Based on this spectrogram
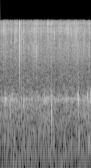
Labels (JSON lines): {"label": "ambient", "recorder": "HydroMoth"}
